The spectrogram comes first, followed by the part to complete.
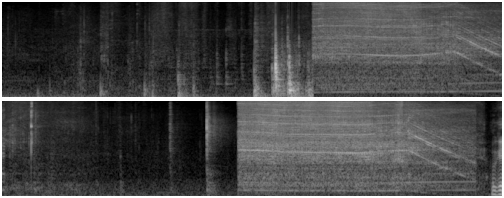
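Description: DeWalt sliding compound miter saw cutting framing lumber, twice, about two seconds each. After each cut the motor winds down, falling in pitch.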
